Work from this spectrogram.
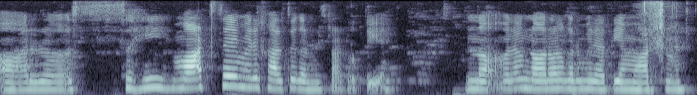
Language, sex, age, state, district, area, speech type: Urdu, female, 18-30, Uttar Pradesh, Gautam Buddha Nagar, urban, spontaneous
